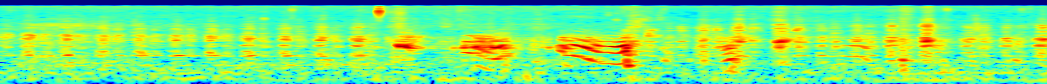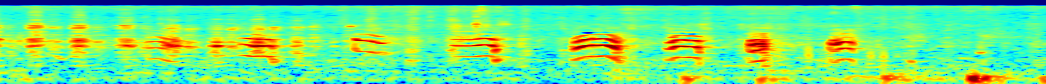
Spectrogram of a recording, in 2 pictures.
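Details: Purebred Moyen Poodle puppies giving soft breathy panting that builds into a series of thin, high, arching whines and squeaks, growing louder and more insistent toward the end.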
